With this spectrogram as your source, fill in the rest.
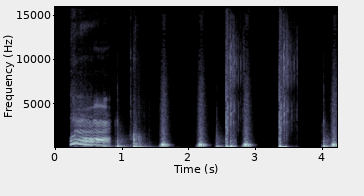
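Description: A heavy lid swings open with a clang.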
